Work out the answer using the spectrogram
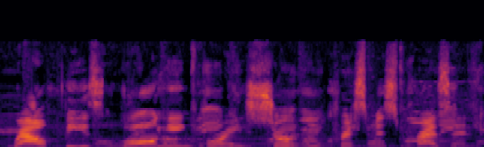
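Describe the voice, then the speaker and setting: A woman reporter narrating a news feature in a polished, bright delivery. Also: high-pitched, sing-song, measured pace, music in the background.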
